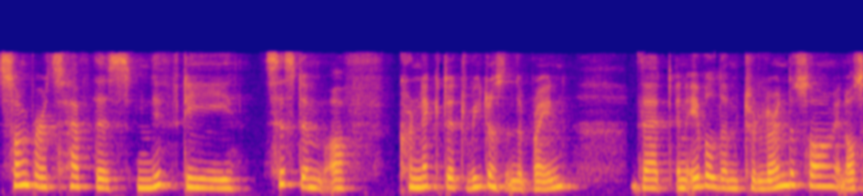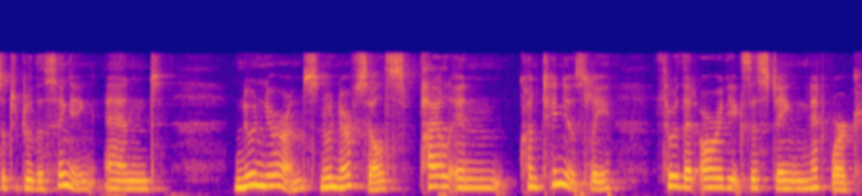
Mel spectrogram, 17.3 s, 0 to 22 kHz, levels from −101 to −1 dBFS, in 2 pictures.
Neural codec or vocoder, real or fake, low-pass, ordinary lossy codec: none; real; 7.2 kHz; AAC, 48 kbps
